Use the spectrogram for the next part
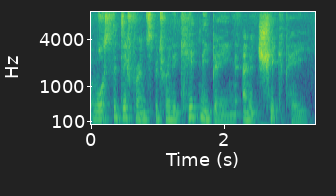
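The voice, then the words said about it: Thick British accent. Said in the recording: “there's a British accent that's kind of hard to hear through, but it's thick, dude. It's thick.”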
